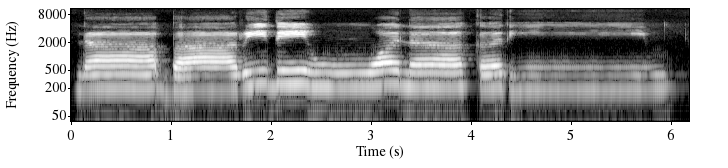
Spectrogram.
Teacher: لام زبر الف لا ہے، 2 حرکت لمبا کریں گے. با زبر الف با، 2 حرکت لمبا کریں گے.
